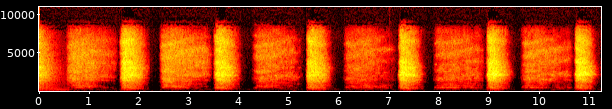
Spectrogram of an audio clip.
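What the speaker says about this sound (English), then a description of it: "But bellows is when you inhale and then a strong," Bellows breathing: a long nasal inhale followed by a sharp, forceful exhale, repeated about a dozen times in an even rhythm, close and alone.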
